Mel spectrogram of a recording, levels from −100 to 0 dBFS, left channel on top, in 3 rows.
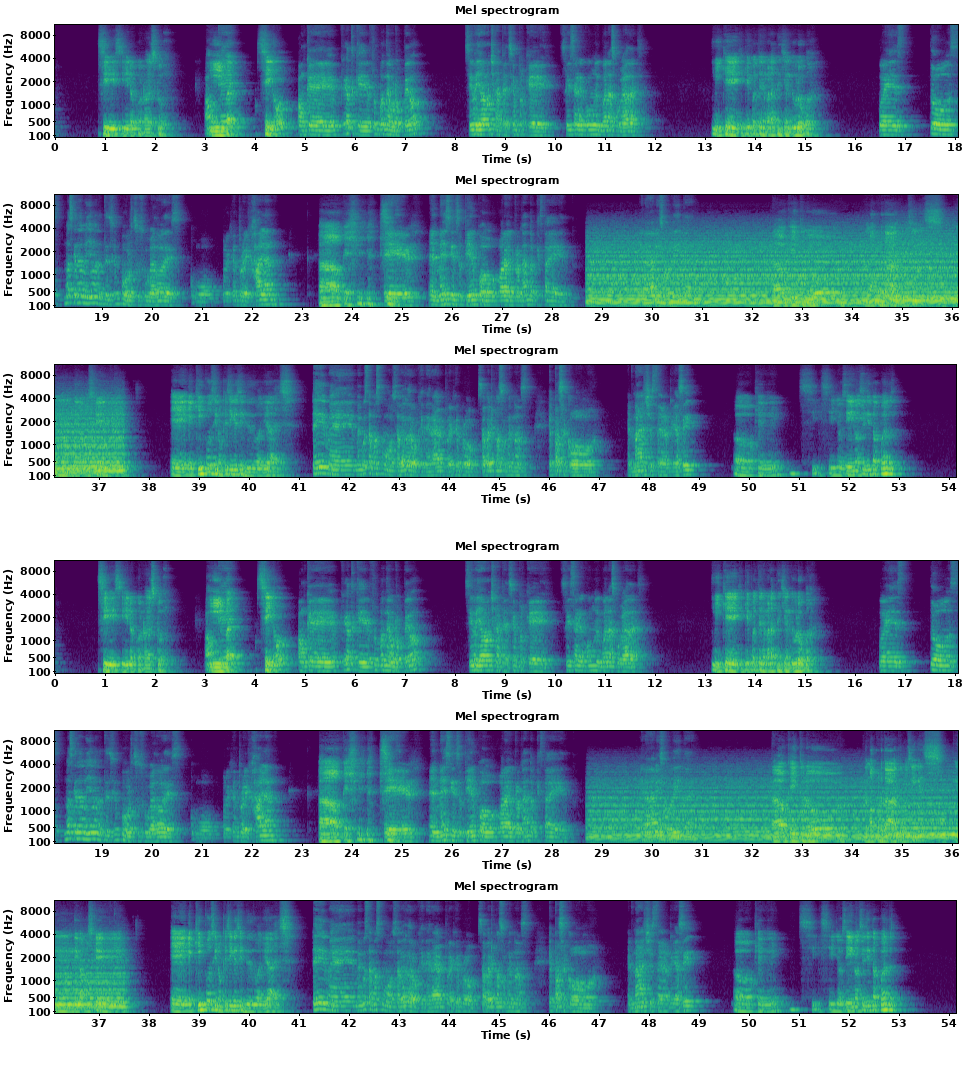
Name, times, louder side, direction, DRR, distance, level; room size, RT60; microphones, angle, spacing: voice 1, 0.9-2.2 3.0-3.6 4.1-4.4 13.1-15.2 23.3-24.8 32.4-33.9 34.2-37.5 38.4-40.8 49.7-52.9, equal, 25° right, 1 dB, 0.7 m, -20 dB
voice 2, 3.0-3.5 4.3-4.5 4.9-7.2 8.2-9.9 10.1-11.7 16.5-16.9 17.5-20.5 20.8-22.5 24.6-25.2 25.5-28.3 29.7-30.9 41.3-45.5 46.1-46.9 47.6-48.8 50.0-50.2 52.2-52.3, left 1 dB, 20° left, -2 dB, 1.0 m, -24 dB
sound 1, 28.7-37.5, left 3 dB, 70° left, 0.4 m, -19 dB
5.4 x 2.1 x 3.2 m, 0.62 s
head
